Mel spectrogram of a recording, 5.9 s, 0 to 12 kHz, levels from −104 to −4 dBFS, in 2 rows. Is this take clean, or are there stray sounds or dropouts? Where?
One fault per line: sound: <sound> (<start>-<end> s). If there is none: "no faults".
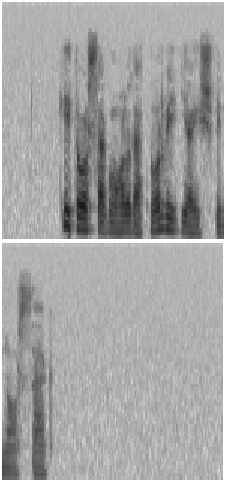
no faults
